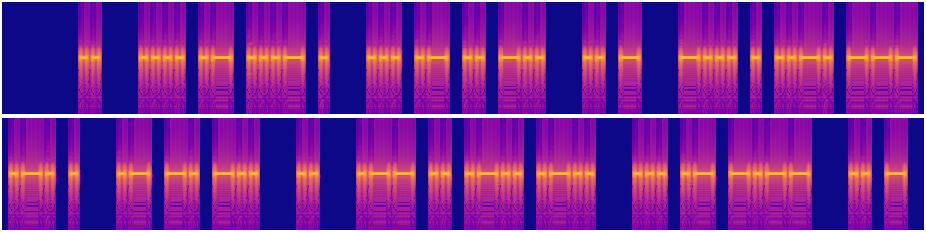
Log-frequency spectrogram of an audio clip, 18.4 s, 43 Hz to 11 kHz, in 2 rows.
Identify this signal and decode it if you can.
Morse code, heard as a keyed tone, about 20 wpm, 700 Hz. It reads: I HAVE SAID IT BEFORE AND I WILL SAY IT
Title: Sentences with 8-Word Phrases - 20wpm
